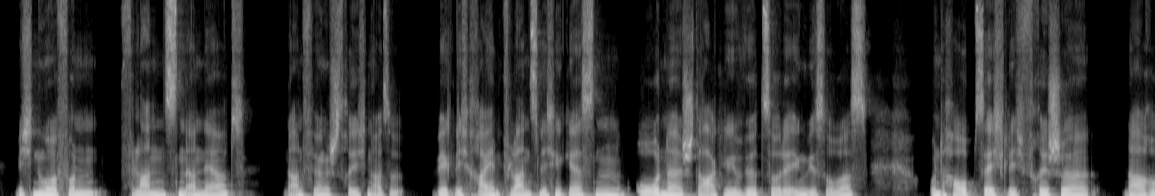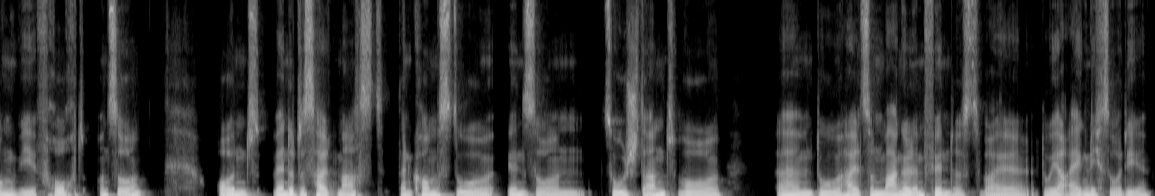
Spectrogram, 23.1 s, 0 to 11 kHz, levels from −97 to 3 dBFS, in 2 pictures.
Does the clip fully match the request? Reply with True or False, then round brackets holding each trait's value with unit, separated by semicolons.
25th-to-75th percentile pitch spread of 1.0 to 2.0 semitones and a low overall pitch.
False (2.6 semitones; 130 Hz)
